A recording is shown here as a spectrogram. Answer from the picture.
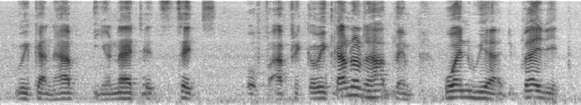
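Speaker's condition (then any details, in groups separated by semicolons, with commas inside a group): Neurological disease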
